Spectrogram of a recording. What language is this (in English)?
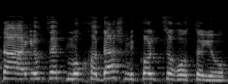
Hebrew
